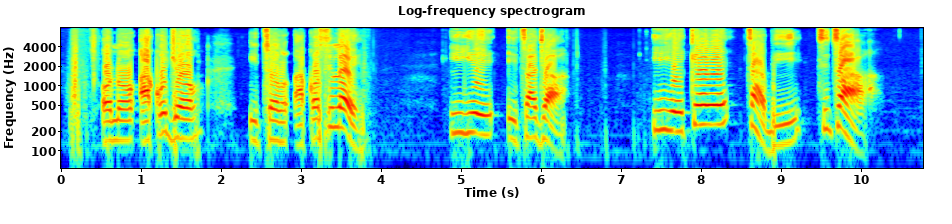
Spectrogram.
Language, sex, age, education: Yoruba, male, 30-45, tertiary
